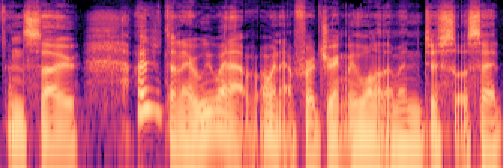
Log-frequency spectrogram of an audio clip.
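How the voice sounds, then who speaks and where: A man talks in a British accent at a fairly low pitch, with ordinary pitch variation. The sound is dry and close, with no echo. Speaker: tech podcaster. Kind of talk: casual chat. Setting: studio.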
